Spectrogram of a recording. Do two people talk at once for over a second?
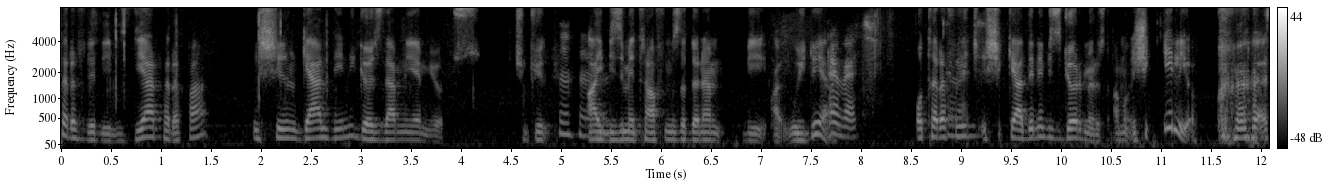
No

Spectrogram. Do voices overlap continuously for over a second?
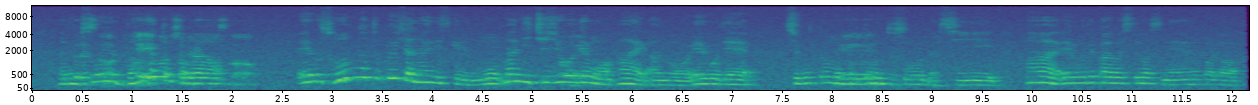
Yes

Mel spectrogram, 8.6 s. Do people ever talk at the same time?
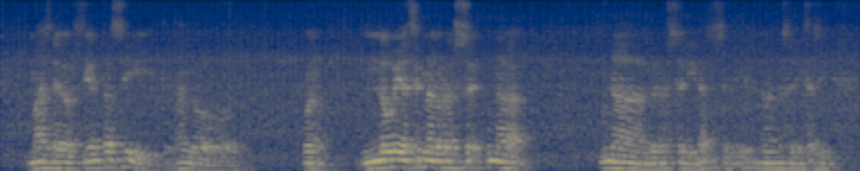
No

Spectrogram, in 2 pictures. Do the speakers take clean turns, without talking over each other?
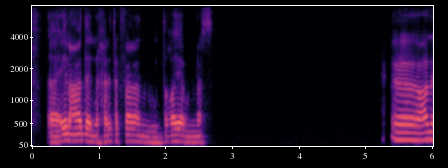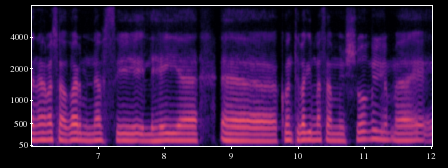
Yes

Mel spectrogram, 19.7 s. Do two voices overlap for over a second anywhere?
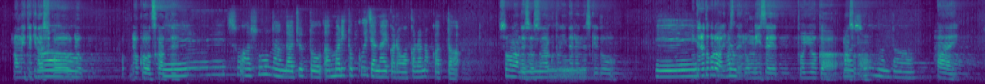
Yes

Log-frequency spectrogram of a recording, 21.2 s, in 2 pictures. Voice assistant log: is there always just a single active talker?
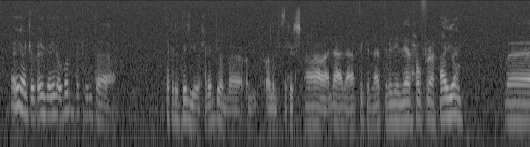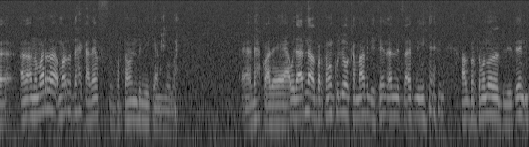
Yes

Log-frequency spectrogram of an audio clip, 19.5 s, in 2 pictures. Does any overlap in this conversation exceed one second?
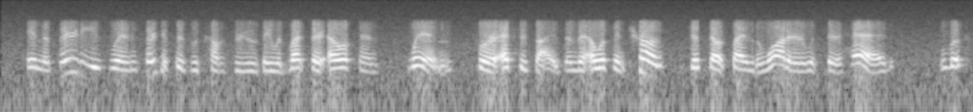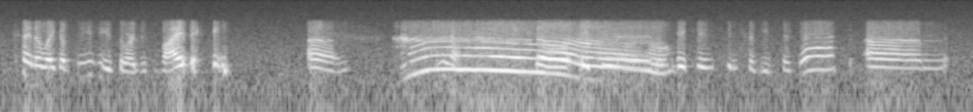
Yes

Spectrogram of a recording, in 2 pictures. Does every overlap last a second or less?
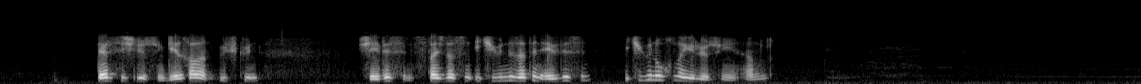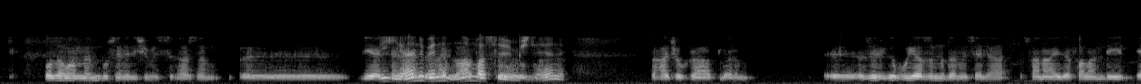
No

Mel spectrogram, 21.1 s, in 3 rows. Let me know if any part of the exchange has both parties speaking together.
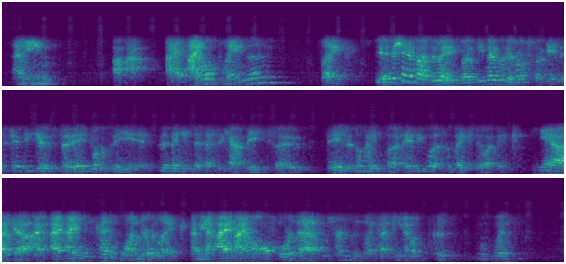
No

